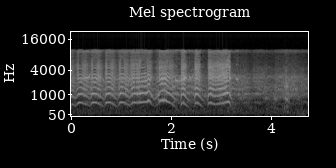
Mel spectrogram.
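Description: Emperor penguins in a colony trade loud warbling calls so adult and chick can recognise each other. The close, repeated trumpeting phrases rise and fall, then give way to a wash of background colony noise.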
